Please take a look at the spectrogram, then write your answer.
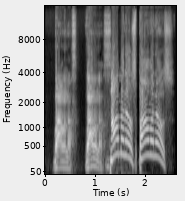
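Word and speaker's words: vamos: said gravity container also your lips should touch to pronounce the the V sound in in a Spanish so vomos vomos the V it's it's kind of like the B sound in Engish the B yeah exactly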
